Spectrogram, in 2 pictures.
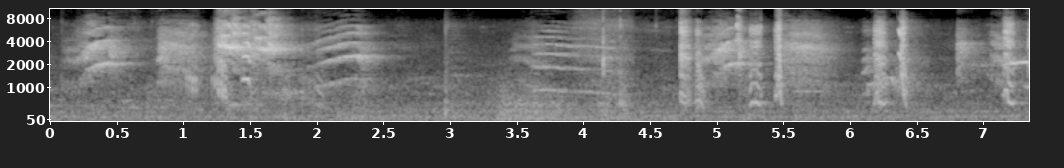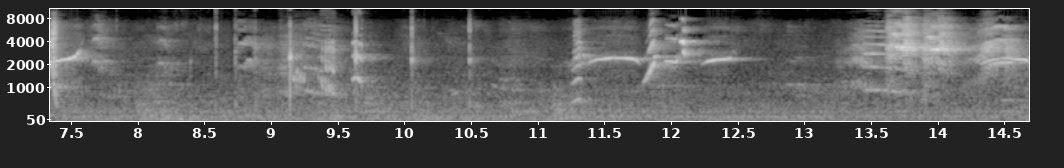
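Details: Indian ringneck parakeet, a pet talking parrot, chattering steadily in a small room: rapid harsh squawks, clicks and short whistled chirps in irregular bursts, some notes curving upward.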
